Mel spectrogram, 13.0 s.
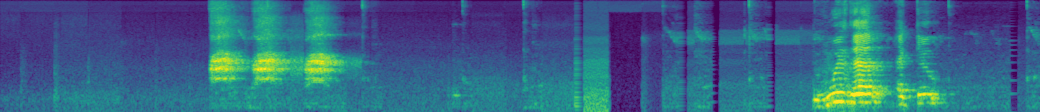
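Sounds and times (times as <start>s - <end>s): loud bird calls: 2.6s - 4.5s.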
